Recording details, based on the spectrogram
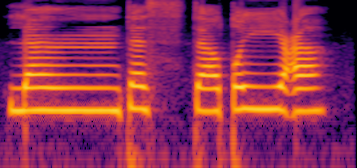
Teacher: پھر حرف تا ہے کلمت تستطیع. تا حروف الاخفاء میں سے ہے تو ہم یہ حکم کو غنہ کے ساتھ ادا کریں گے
